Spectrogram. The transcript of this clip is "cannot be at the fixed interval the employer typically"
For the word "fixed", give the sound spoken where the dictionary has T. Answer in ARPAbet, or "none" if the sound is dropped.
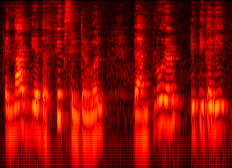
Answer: none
